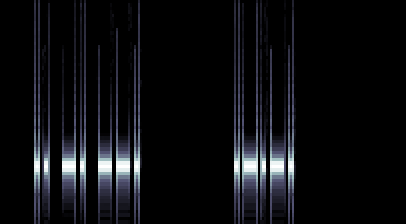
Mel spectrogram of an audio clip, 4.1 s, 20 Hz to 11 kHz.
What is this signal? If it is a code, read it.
Morse code, heard as a keyed tone, about 27 wpm, 800 Hz. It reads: ING <AR>
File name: Special INGs-mp3s / Special INGs-mp3s / SlowToFaster ing @25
